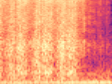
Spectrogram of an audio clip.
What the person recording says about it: this happens to be a granular product, and you would know it because when you shake it, you would hear that there's granules inside, okay?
